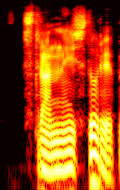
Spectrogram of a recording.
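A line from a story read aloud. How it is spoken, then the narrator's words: Muttering. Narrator (Russian): пробормотал он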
